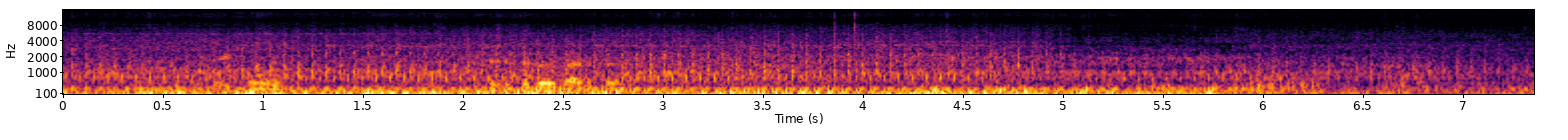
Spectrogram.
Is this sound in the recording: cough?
no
